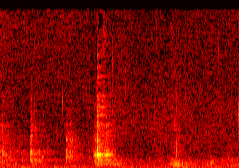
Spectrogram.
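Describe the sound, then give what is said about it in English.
Olive oil sizzles faintly in a frying pan, a soft, continuous hiss broken by a few light taps. “going to throw a little olive oil on the bottom of this. Just like Mom used to do. Grease the pan up.”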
